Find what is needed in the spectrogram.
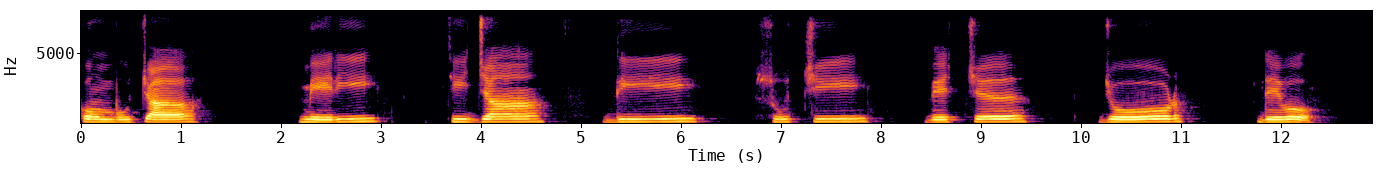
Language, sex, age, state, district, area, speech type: Punjabi, female, 60+, Punjab, Fazilka, rural, read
